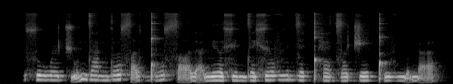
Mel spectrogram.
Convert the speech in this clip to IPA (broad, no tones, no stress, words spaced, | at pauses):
suwə˞t͡ʃṵ ndaŋɡusˤa̰l ɡ͡ǃu sˤa̰la̰ lʲʌxʲə ndɛxʲɔv ʉnzɛ ǃʰæd͡zʌ t͡ʃeǃʼʉv ŋə̰ŋa̰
